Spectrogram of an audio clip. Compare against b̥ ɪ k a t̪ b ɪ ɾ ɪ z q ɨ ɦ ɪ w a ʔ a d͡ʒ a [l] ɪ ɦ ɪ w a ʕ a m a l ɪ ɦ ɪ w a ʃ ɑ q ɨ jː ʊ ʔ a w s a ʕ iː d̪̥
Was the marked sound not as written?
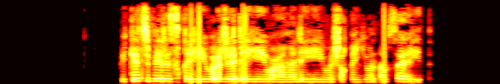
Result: no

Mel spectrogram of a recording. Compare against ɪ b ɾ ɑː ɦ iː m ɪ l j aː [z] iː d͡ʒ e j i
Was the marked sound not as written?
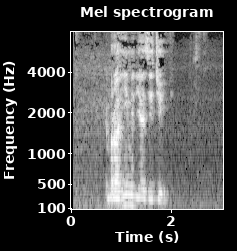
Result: no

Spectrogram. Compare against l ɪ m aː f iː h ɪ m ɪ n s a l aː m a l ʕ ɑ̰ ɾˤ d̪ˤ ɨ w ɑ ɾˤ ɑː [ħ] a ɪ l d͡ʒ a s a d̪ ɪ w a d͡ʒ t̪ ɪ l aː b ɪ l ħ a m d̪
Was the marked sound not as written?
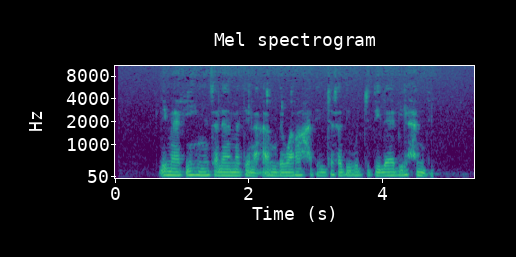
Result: no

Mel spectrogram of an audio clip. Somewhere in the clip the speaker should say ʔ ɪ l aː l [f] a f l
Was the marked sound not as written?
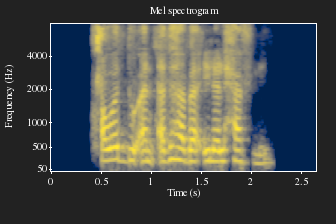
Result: yes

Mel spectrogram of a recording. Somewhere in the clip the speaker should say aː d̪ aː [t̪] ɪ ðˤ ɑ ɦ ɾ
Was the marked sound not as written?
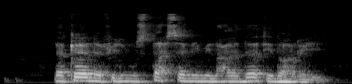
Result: no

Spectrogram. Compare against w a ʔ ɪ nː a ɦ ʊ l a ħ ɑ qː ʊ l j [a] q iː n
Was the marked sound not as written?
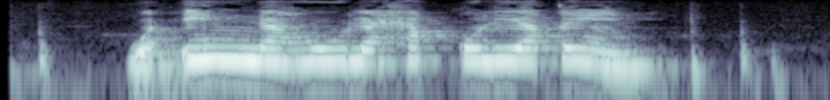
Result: yes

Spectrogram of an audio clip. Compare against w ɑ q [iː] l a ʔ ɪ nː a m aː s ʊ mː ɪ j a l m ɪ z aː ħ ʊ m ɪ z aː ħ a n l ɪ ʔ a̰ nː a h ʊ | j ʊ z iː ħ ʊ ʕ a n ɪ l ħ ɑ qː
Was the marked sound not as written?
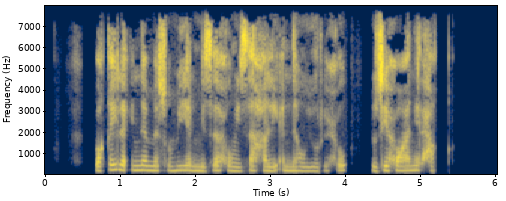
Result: no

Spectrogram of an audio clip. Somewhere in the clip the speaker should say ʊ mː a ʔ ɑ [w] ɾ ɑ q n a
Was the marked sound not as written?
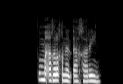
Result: yes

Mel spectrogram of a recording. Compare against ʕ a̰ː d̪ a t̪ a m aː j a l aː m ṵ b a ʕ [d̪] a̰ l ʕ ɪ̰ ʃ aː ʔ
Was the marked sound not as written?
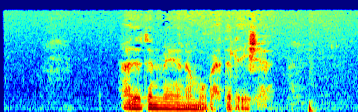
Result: no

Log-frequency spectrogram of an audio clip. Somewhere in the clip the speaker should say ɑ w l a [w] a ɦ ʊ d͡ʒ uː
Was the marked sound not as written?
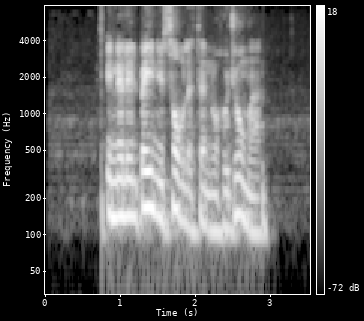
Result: no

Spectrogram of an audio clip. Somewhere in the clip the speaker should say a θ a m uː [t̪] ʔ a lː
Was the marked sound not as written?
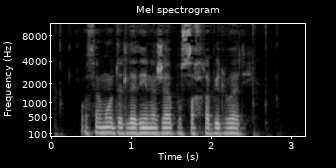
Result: yes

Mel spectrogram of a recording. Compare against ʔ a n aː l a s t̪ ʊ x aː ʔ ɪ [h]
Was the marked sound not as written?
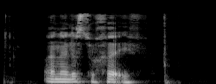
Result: yes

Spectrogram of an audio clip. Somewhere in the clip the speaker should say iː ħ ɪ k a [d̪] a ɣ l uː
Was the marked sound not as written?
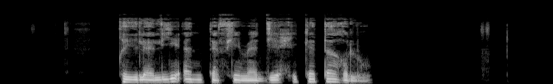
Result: yes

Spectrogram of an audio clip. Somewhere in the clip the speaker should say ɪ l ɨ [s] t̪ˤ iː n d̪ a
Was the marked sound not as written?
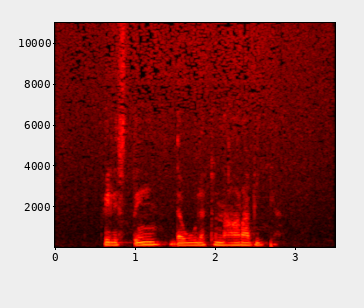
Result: no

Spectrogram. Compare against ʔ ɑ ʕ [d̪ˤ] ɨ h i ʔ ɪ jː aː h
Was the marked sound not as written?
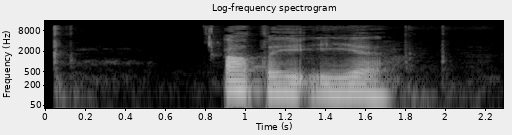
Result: yes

